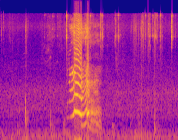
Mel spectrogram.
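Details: Puppy playing on a slide gives a single short whimpering yelp with wavering pitch, lasting about half a second amid quiet background.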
